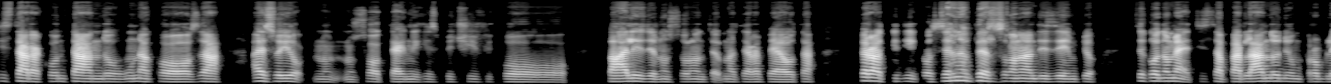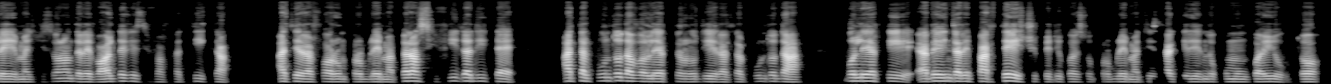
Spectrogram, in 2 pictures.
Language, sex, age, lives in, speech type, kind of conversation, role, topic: Italian, female, 55-59, Italy, conversation, podcast, guest, Quando è meglio ascoltare in silenzio invece di parlare?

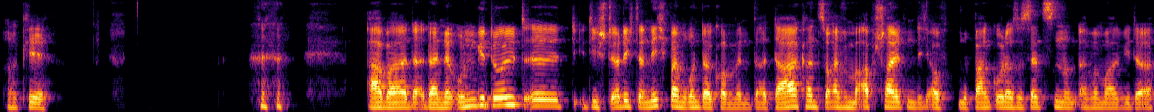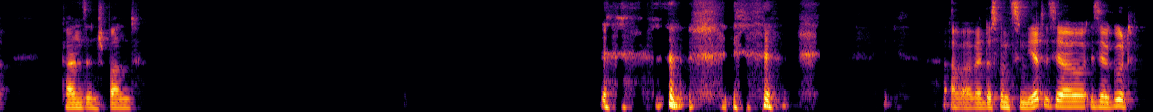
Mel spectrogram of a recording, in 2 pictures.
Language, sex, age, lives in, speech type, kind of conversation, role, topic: German, male, 20-24, Germany, conversation, podcast, host, Woher nimmst du Ideen, wenn du gerade blockiert bist?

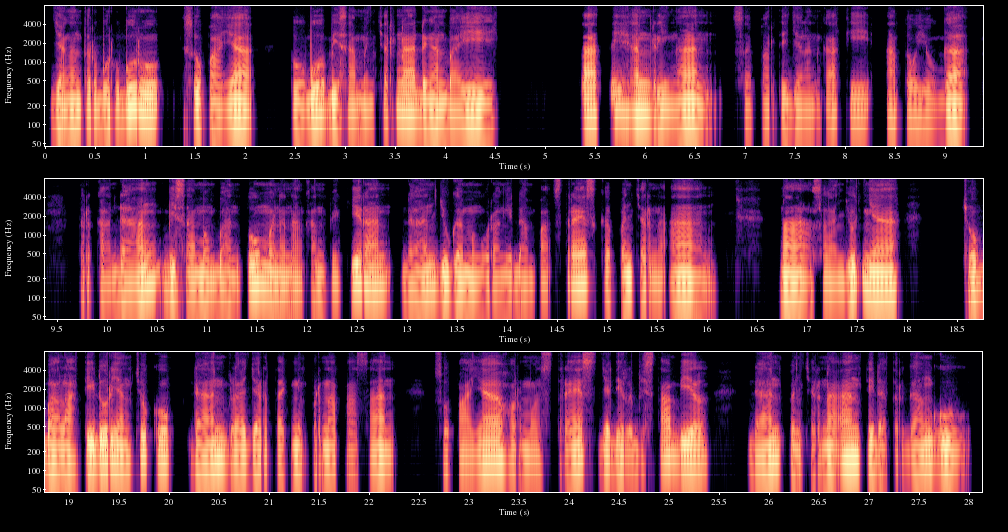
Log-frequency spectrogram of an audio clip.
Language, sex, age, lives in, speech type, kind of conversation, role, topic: Indonesian, male, 30-34, Indonesia, read, expert-assistant, expert, Bagaimana cara kerja sistem pencernaan manusia?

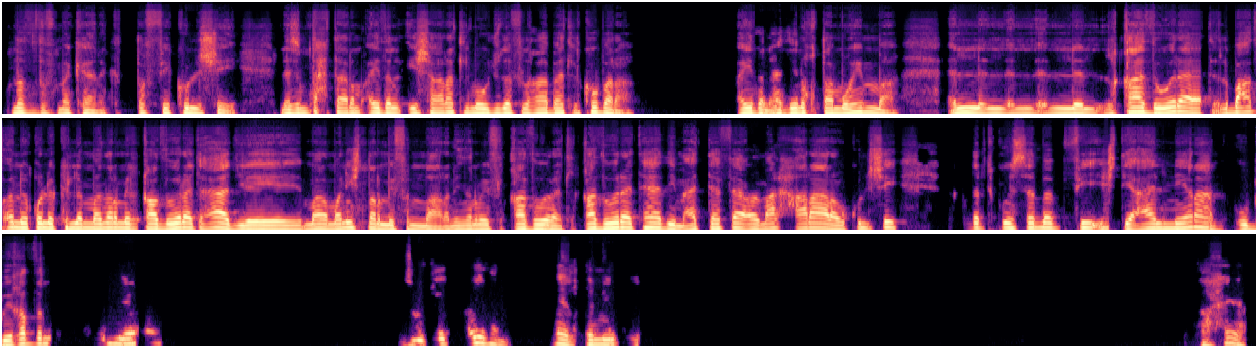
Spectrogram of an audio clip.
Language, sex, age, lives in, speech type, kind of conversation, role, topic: Arabic, male, 30-34, United States, conversation, unstructured, none, إيه رأيك في حرائق الغابات وتأثيرها على الكوكب؟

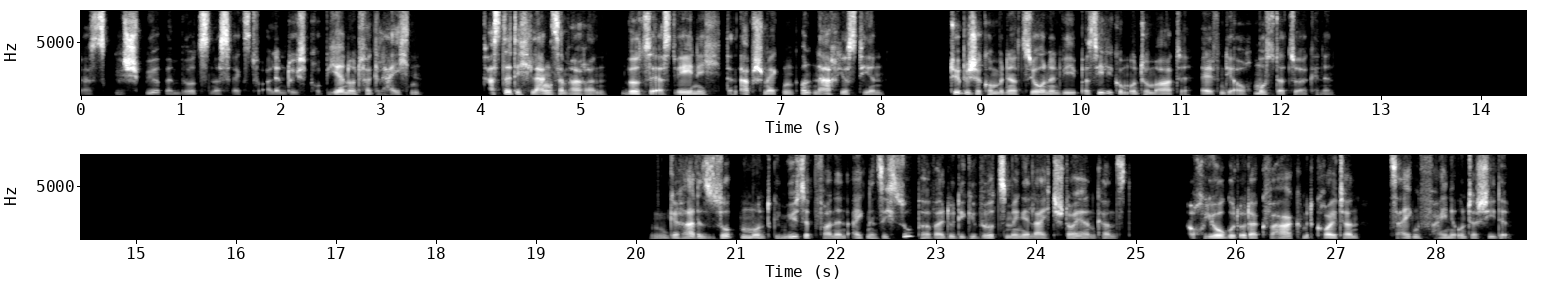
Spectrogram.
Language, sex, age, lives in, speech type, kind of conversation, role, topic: German, male, 35-39, Germany, read, expert-assistant, expert, Wie entwickelt man ein gutes Gespür für Gewürze und Aromen in der eigenen Küche?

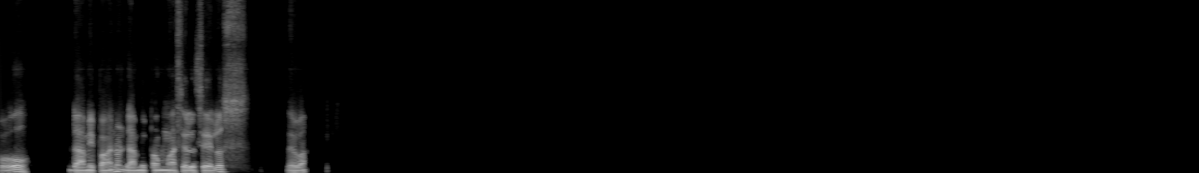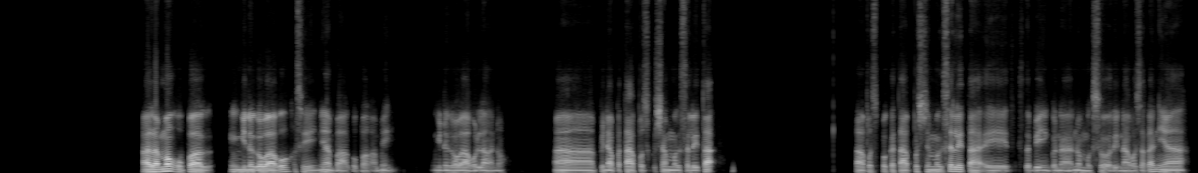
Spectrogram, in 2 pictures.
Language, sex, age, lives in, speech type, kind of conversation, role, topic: Filipino, male, 25-29, Philippines, conversation, unstructured, none, Ano ang pinakamahalagang gawin para hindi masira ang isang relasyon dahil sa mga away?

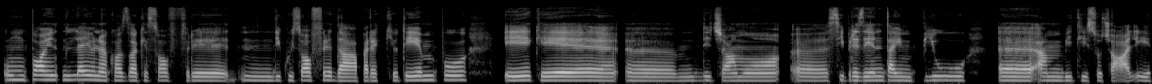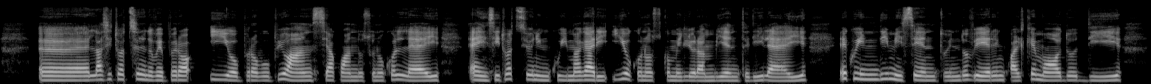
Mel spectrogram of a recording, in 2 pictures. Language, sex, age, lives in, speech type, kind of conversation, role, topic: Italian, female, 20-24, Italy, conversation, advice, user, Come vivi l’ansia sociale prima di eventi o incontri?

